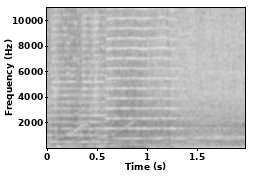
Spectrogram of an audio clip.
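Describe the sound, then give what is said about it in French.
A radio contest alert sounds as a loud, bright, sustained synthetic tone with stacked harmonics over a pulsing low rumble, alone and unbroken. “Dès que vous entendrez cette alerte,”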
